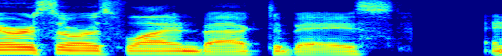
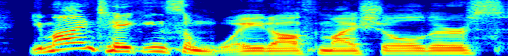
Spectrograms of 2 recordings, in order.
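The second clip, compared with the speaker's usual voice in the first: irritated dad voice with swooping pitch. Retelling what a character in a story said, imitating an annoyed father. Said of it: "in a very like annoyed father kind of way".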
